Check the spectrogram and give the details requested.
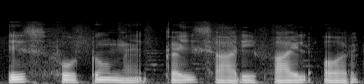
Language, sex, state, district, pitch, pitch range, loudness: Hindi, male, Madhya Pradesh, Bhopal, 95 Hz, 95-105 Hz, -17 LUFS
